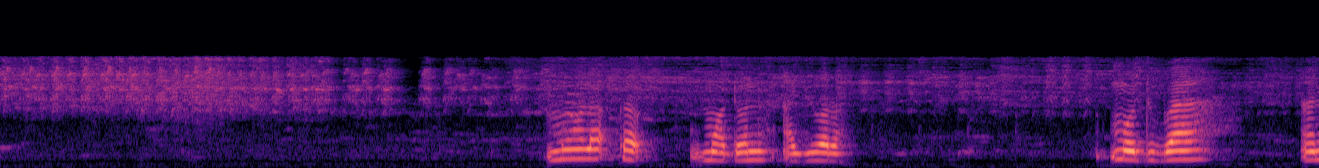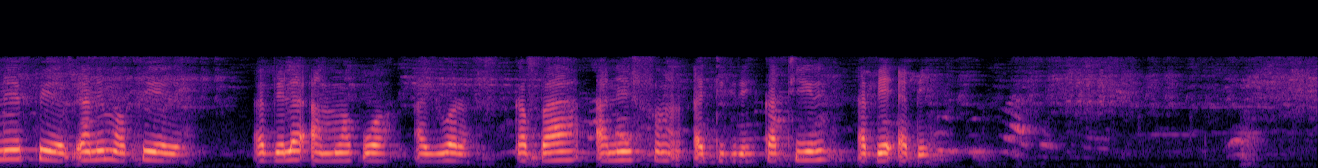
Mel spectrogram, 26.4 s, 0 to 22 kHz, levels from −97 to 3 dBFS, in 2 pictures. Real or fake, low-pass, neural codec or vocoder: real; 5.4 kHz; none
